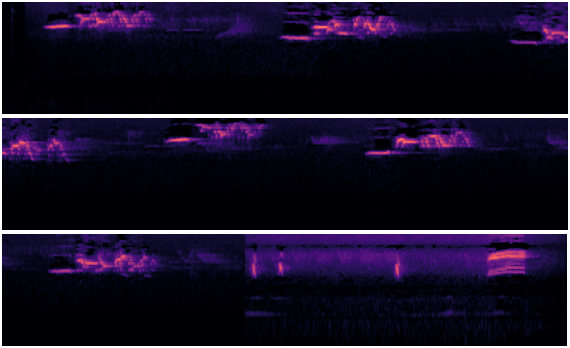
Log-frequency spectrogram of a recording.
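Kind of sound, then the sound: bird, hermit thrush song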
